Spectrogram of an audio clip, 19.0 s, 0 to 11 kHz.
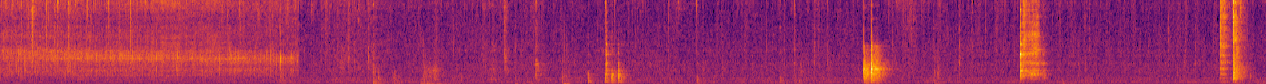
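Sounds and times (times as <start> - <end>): dishes clinking and knocking: 8.4 - 9.5, 18.3 - 18.8.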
